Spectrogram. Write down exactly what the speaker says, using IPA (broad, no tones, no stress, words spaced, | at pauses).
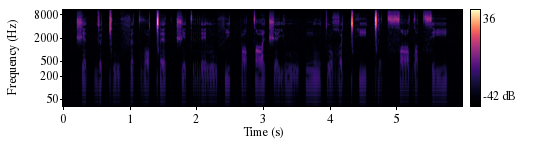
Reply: t͡ʃɛtdɵǀu fɛtðˤɵǀɛtt͡ʃet relufitpe tˤit͡ʃɛ ju | nutu ʁɵǀʰiɡ͡ǀɛt sˤɛdˤit si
